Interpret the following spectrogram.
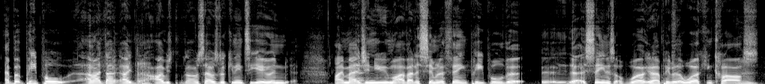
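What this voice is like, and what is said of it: Southeast London English accent. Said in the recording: “your accent, where you said your accent is like where everyone on a stag night sounds like ... I grew up in sort of Kent, southeast London, that area ... this exotic accent”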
